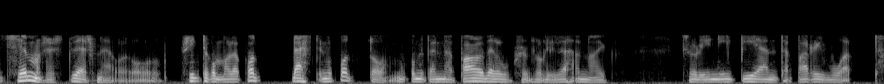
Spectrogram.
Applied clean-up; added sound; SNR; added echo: neural diffusion model UNIVERSE++.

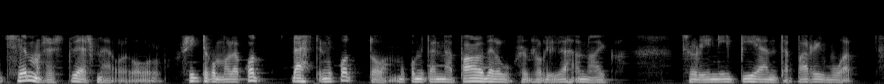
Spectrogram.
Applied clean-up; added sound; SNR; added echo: neural mask model DeepFilterNet 3.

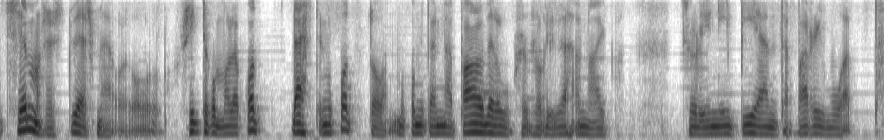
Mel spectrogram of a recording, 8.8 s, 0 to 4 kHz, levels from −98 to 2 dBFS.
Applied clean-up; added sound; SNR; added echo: neural separator model SepFormer DNS4.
